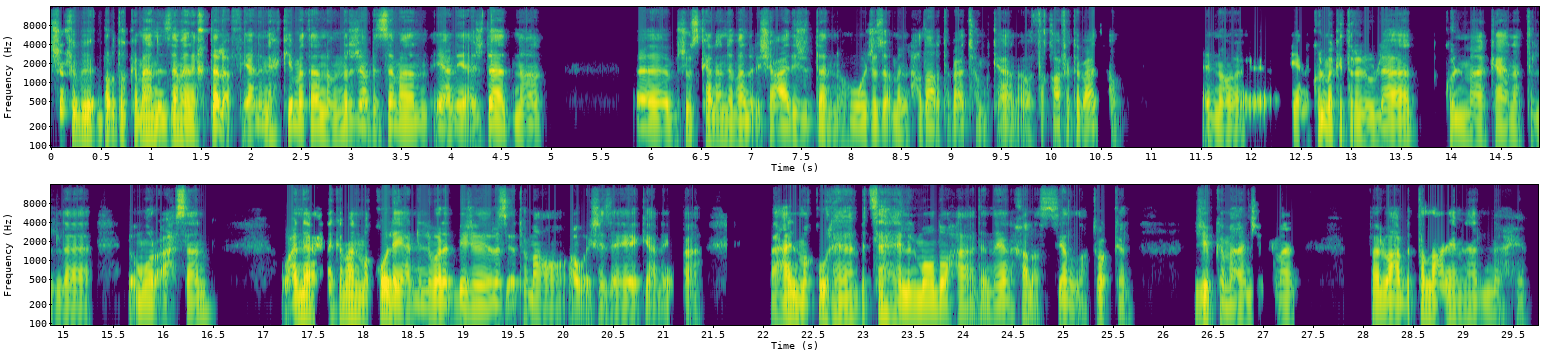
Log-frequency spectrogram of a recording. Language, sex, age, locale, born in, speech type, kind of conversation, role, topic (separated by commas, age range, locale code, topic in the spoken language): Arabic, male, 40-44, ar-JO, Saudi Arabia, conversation, unstructured, none, بتفضل العيلة الكبيرة ولا العيلة الصغيرة؟ وليه؟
